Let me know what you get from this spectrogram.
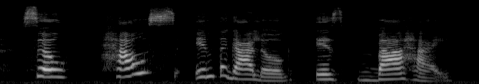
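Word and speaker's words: bahay: Okay, so house in Tagalog is bahigh. Bahai.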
